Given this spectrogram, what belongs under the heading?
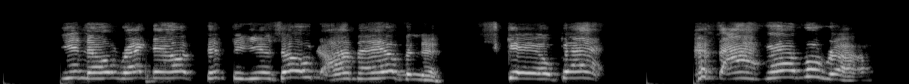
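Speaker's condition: Cerebral palsy

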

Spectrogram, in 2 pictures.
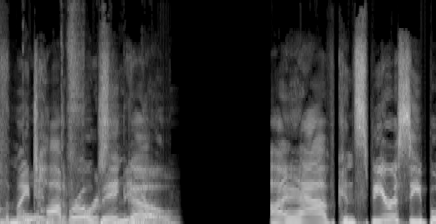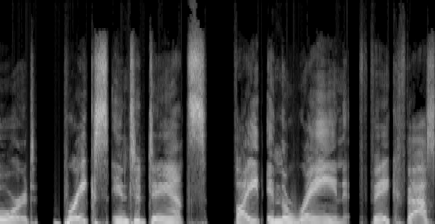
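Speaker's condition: No condition

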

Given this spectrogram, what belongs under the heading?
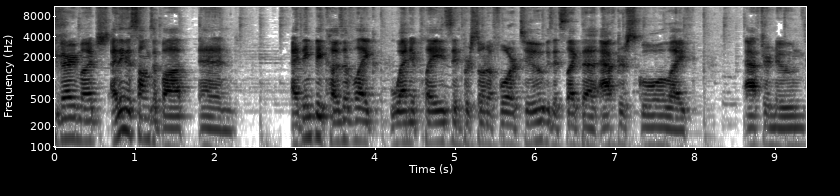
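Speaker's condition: No condition

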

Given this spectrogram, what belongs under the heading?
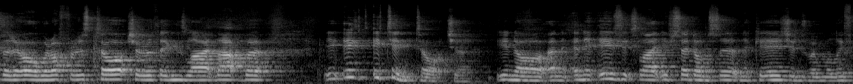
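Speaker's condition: No condition

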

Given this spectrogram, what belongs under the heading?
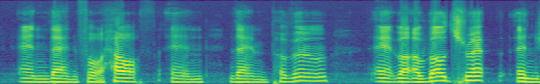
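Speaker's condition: Speech impediment; switched to typing instead

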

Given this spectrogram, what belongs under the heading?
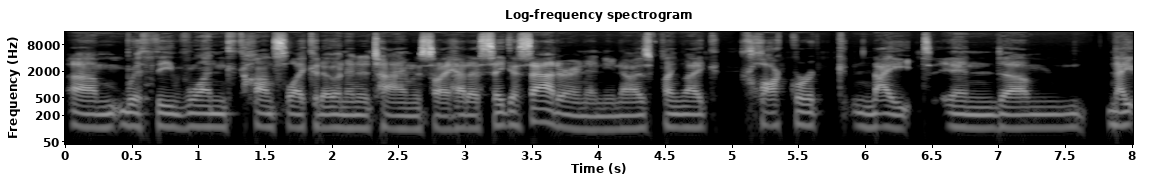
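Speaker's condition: Cleft lip and palate; bandaged

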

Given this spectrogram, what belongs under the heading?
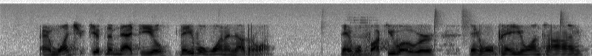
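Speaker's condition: Cleft palate; congenital

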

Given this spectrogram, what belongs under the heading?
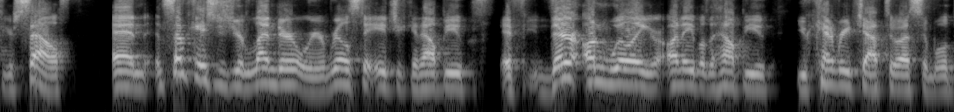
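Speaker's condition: No condition

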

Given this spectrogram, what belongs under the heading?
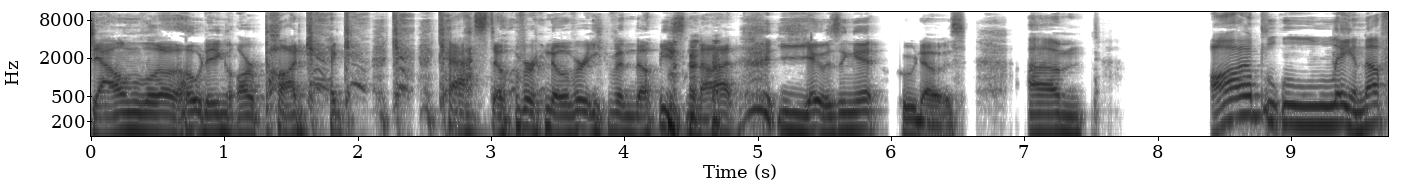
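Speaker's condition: Stutter; stutter when talking; repeated sounds, prolonged sounds, blocks

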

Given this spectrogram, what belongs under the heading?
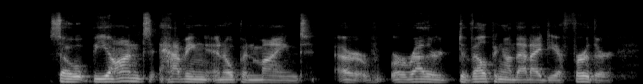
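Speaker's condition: No condition

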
